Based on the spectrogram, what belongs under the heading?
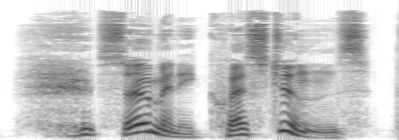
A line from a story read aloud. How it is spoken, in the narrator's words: the god chuckled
